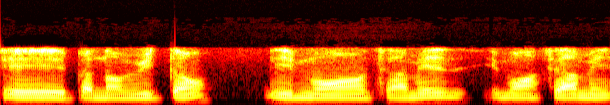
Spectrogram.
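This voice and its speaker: A man's fairly low-pitched voice in a flat monotone. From France (raised from age six, born in Cameroon). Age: 30s. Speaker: fashion designer and film director. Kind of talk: testimony. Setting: radio call-in show.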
